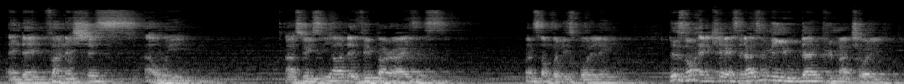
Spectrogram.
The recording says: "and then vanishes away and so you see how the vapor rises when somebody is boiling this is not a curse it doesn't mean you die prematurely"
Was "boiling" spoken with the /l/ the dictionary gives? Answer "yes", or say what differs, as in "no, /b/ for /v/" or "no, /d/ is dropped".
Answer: yes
